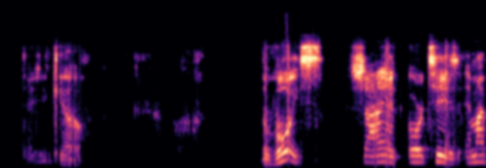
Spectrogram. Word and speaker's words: Cheyenne: Dugout for ecwa there you go the voice Cheyenne Ortiz am I pronouncing your first name right that's it Cheyenne that's it okay man Chey orz what is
